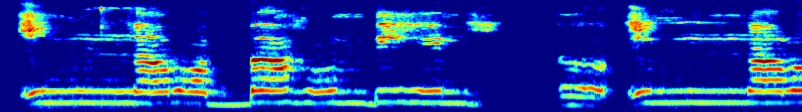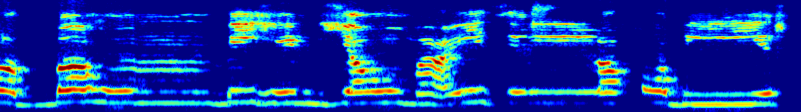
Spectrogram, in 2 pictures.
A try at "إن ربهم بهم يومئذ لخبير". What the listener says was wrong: Lam is a light letter again.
